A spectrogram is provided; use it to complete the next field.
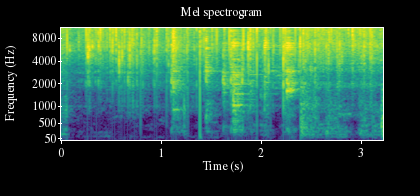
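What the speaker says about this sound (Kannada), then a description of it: "ಎಲ್ಲ ಒಟ್ಟಿಗೆ ಅಂತ ಫ್ರೈ ಮಾಡ್ಕೊತೀನಿ ರೀ" Whole spices fry together in oil over a low flame for a tamarind chutney. The sizzle crackles continuously, broken by sharp stirring scrapes and knocks against the pan.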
